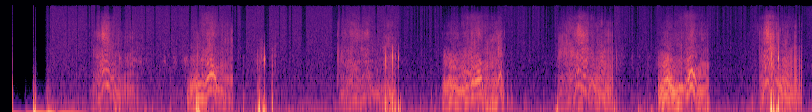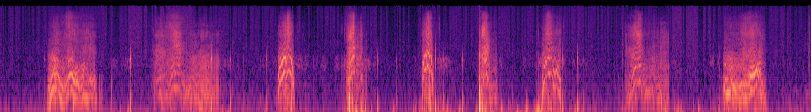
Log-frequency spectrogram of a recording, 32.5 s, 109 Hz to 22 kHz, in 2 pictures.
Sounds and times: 1.8s backpack being zipped 2.8s
3.7s backpack being zipped 4.7s
6.8s backpack being zipped 7.9s
8.8s backpack being zipped 10.2s
11.2s backpack being zipped 12.3s
13.2s backpack being zipped 14.2s
15.2s backpack being zipped 16.0s
17.2s backpack being zipped 18.3s
19.3s backpack being zipped 20.6s
21.8s backpack being zipped 22.2s
23.1s backpack being zipped 23.6s
24.6s backpack being zipped 25.0s
25.8s backpack being zipped 26.2s
27.0s backpack being zipped 27.6s
28.7s backpack being zipped 29.6s
30.6s backpack being zipped 31.6s

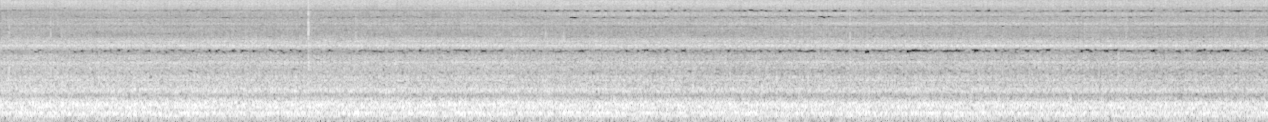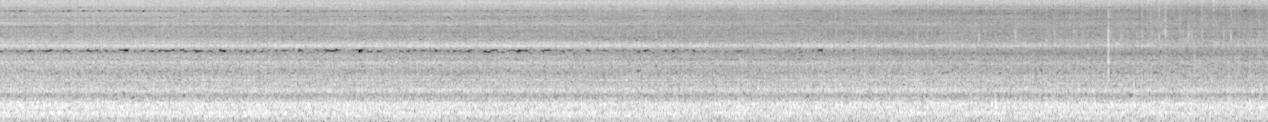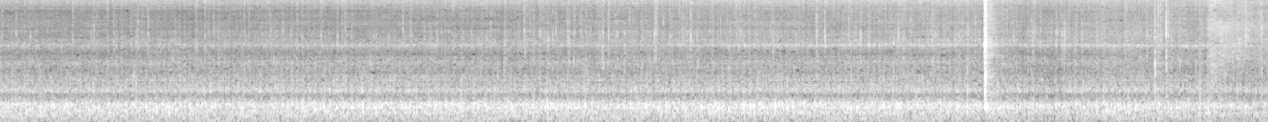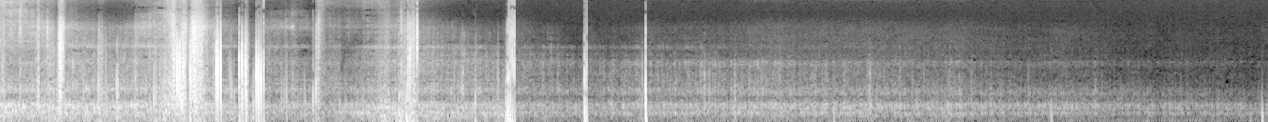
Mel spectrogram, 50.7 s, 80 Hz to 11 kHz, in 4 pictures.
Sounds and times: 0.0s Tea Kettle Heating and Boiling 50.7s

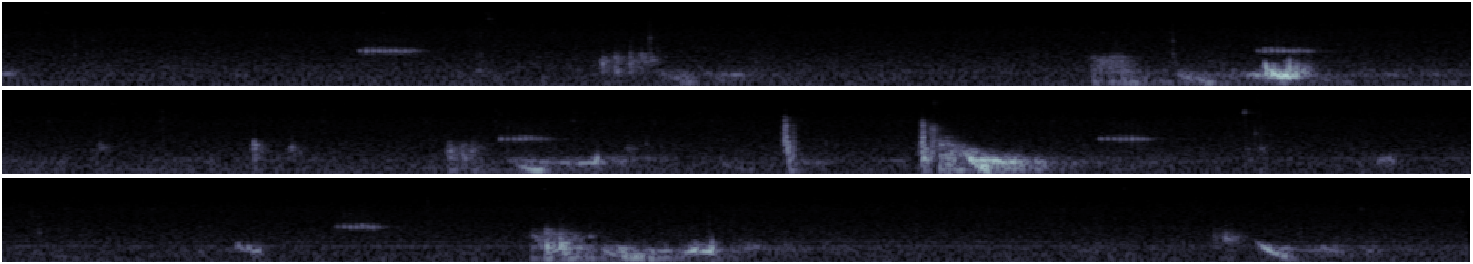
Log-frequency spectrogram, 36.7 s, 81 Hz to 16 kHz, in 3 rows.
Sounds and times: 3.0s woodpecker 3.6s
19.8s Frozen lake making sounds as it's freezing 21.8s
21.4s woodpecker 21.9s
28.9s Frozen lake making sounds as it's freezing 31.0s

